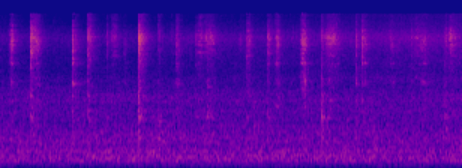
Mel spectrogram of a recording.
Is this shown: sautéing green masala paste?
yes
